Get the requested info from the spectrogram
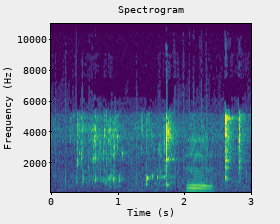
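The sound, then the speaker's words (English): Coffee is poured into a cup in a short half-second stream, surrounded by light clinks of cups and dishes. “Want to pour me some coffee?”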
